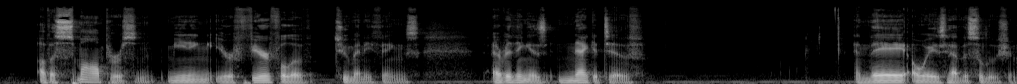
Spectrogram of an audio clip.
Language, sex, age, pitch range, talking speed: English, male, 50-69, 70-90 Hz, 120 wpm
